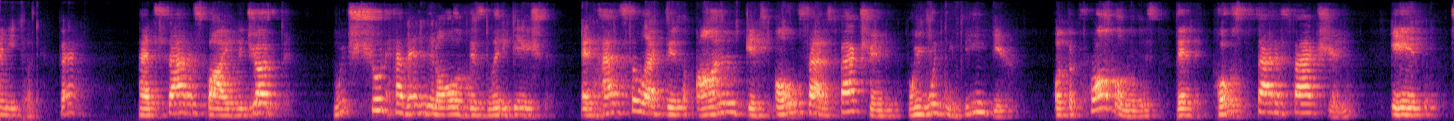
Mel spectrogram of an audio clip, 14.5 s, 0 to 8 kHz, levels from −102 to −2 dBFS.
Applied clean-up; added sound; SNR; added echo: neural mask model DeepFilterNet 3.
